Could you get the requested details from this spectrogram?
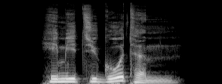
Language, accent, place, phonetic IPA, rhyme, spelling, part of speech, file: German, Germany, Berlin, [hemit͡syˈɡoːtəm], -oːtəm, hemizygotem, adjective, De-hemizygotem.ogg
- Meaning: strong dative masculine/neuter singular of hemizygot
